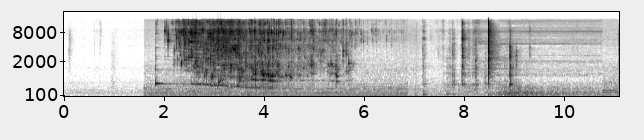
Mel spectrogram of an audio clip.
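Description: Water poured from a glass carafe into an enamel saucepan, a loud splashing pour starting about a second and a half in and lasting about four seconds, its tone dropping slightly. Near the end, a few sharp clicks as the portable gas stove's knob is turned and the burner lights, followed by the low rush of the flame.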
